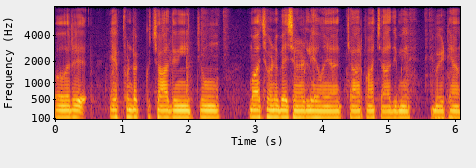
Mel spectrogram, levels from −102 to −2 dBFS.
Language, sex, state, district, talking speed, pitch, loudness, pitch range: Garhwali, male, Uttarakhand, Uttarkashi, 140 wpm, 115 Hz, -16 LUFS, 110-120 Hz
